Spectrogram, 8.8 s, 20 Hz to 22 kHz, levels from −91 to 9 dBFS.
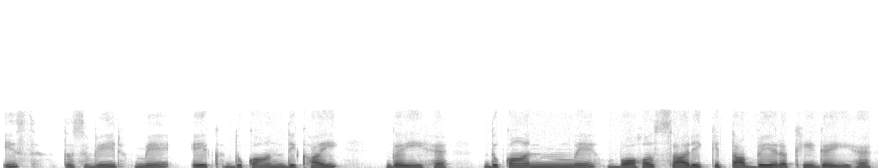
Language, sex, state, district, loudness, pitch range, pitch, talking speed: Hindi, female, Uttar Pradesh, Varanasi, -28 LUFS, 205-235 Hz, 220 Hz, 110 wpm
